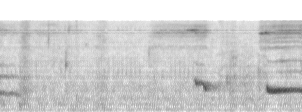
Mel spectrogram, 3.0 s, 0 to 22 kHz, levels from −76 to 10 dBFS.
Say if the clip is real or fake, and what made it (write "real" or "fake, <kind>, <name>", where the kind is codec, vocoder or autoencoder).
fake, vocoder, Vocos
